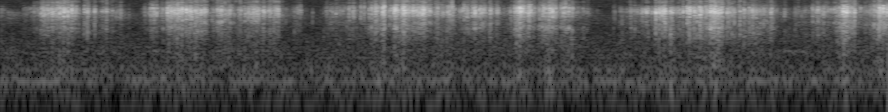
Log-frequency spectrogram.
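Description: Fingertips and nails scratch the dense dark synthetic bristles of a hand-sized scrub brush with a plastic back. The sound is a bright, crinkly, hissing scratch that rises and falls in overlapping bursts, almost entirely high-pitched, with no low end. The strokes stop short with no ring afterward.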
